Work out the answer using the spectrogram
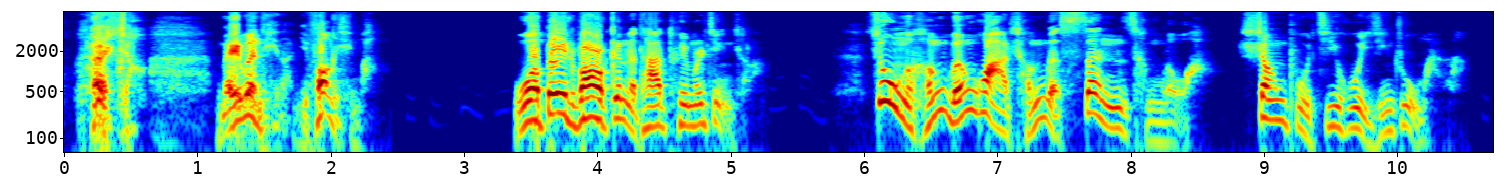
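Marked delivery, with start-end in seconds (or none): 0.2-2.4 hearty, chuckling, laughing through the words. Reading a man's reply to his companion's worried question, laughing heartily. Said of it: "哈哈笑道".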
